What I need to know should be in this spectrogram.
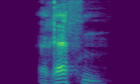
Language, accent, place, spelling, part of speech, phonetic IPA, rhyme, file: German, Germany, Berlin, reffen, verb, [ˈʁɛfn̩], -ɛfn̩, De-reffen.ogg
- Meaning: to reef (shorten a sail in high wind)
